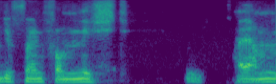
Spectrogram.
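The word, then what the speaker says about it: nichts: So it's it's niched it's nish like nish plus s but because it's difficult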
